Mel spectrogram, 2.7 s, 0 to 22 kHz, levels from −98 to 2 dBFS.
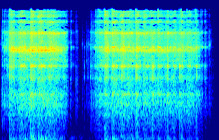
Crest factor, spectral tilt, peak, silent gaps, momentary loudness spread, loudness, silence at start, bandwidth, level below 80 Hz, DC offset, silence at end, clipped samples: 18 dB; 5.5 dB/octave; -8 dBFS; none; 12 LU; -23 LUFS; 0.05 s; 17 kHz; -72 dBFS; under 0.1%; 0.2 s; under 0.1%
